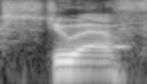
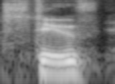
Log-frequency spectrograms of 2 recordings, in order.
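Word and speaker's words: Stuef: It rhymes with proof. Oh, there you go. Jack Stef found the found the treasure ostensively.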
